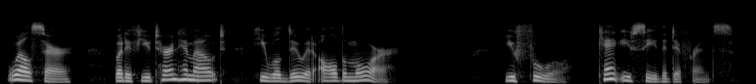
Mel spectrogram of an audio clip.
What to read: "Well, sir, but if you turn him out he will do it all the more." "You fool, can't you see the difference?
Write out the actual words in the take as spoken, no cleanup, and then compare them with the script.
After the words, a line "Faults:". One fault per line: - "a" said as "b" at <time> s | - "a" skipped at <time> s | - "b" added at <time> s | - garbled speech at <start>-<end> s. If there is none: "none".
"Well, sir, but if you turn him out he will do it all the more." "You fool, can't you see the difference?
Faults:
none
